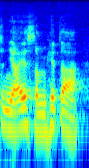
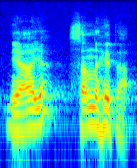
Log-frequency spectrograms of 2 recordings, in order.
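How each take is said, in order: First: Samhita said with an m before the h. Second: Sanhita said slowly with an n before the h; slowly, tongue up for the n of Sanhita. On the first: Teacher showing how people pronounce the title, m in Samhita. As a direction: close the lips on the m of Samhita. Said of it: "They pronounce Nyaya Samhita". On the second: Teacher showing how they write the title, slow n in Sanhita. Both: Shown as a demonstration.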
